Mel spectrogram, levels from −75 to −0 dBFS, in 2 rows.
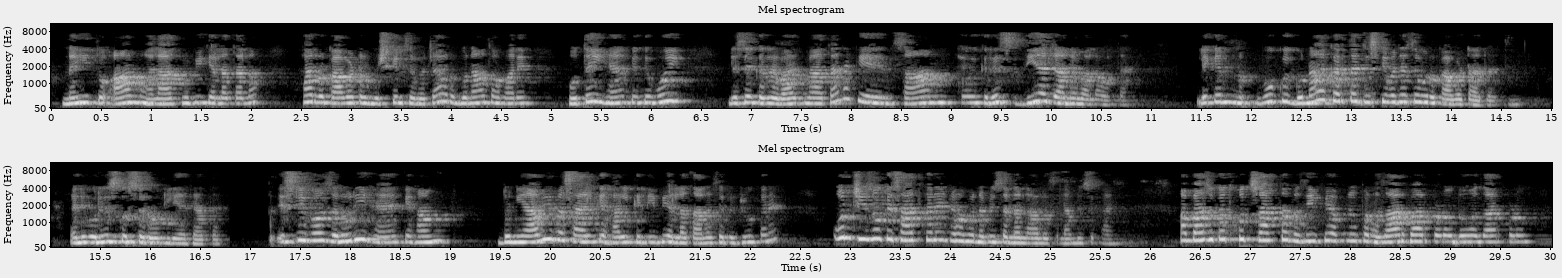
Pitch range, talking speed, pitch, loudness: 215-265 Hz, 225 wpm, 235 Hz, -18 LUFS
